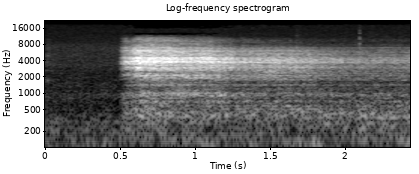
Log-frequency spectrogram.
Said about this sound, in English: That's thunder.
